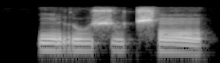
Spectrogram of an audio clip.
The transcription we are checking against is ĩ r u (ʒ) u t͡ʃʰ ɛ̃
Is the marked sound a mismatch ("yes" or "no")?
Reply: yes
